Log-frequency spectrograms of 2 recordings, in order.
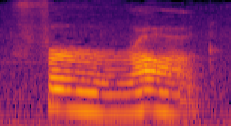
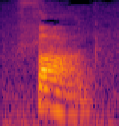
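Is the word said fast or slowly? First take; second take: slowly; fast. First: It is said slowly, split into two syllables. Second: It is said fast, the R dropping out. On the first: "if you go too slowly, you'll get something like frog, two syllables" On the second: "too fast, people may not hear are"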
